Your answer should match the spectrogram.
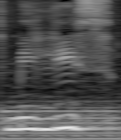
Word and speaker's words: milis: Die Miliz wiederum muss türkisch als Milis ausgesprochen werden.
